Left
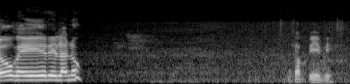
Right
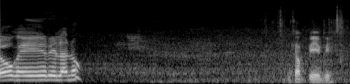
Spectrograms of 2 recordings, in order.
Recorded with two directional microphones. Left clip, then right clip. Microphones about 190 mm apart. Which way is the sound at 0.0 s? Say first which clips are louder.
Left 5 dB; 45° left (ahead or behind).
